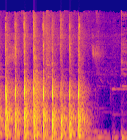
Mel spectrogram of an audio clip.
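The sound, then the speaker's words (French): Chopping a shallot with a large knife on a cutting board, the blade tip resting on the board while the blade rocks: a quick, even run of crisp chops that fade, then a pause and one last tap. “il vaut mieux prendre un grand couteau si c'est le cas. Et là, vous allez hacher comme ça votre échalote.”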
